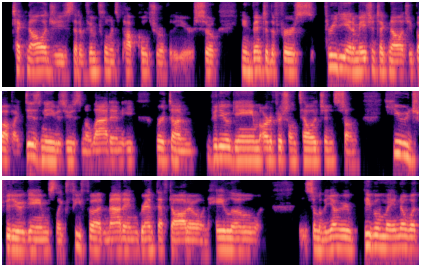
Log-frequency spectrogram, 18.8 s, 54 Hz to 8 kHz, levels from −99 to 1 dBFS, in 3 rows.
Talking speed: 170 wpm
